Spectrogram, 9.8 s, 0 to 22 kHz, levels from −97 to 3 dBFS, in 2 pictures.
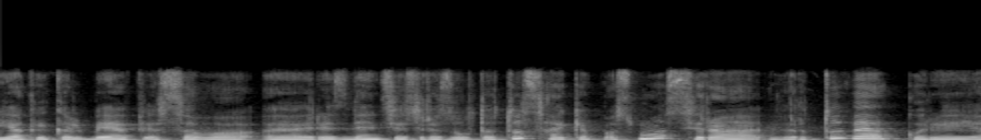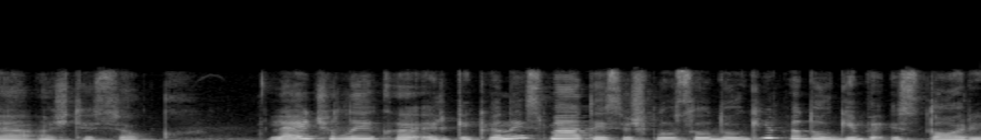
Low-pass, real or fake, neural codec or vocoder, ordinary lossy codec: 10.8 kHz; real; none; Opus, 64 kbps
